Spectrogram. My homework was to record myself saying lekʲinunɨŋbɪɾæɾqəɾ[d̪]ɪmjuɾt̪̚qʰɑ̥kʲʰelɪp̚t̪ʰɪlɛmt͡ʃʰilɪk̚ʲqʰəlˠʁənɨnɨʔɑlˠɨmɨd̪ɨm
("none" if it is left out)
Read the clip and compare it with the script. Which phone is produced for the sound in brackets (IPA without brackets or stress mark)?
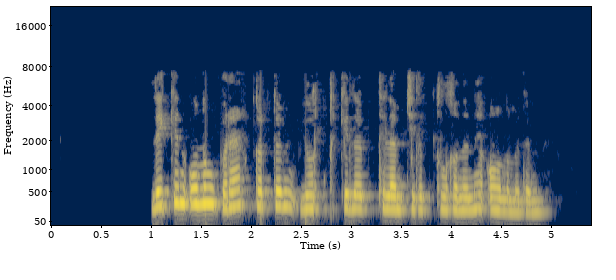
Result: t̪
